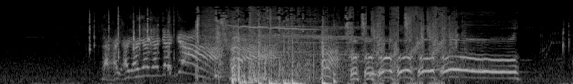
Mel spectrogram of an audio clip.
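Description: A magic spell bursts with a shimmering whoosh.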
